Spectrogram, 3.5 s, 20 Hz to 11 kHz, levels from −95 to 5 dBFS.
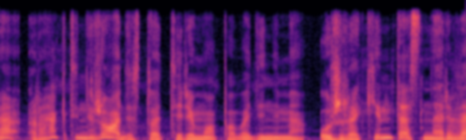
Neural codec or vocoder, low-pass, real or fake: none; 9.9 kHz; real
